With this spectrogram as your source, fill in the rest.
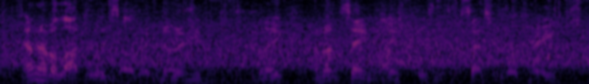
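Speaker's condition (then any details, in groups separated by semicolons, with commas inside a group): No condition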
